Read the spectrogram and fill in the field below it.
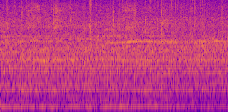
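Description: A large football stadium crowd, Sunderland fans, applauds steadily as a substituted player comes off, a dense wash of clapping that holds at an even level for a couple of seconds, sounding broad, with no clear voices on top.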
